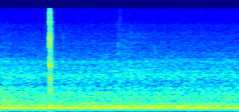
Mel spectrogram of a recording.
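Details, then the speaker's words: Cadillac Catera blower rewired with a toggle switch and key-on relay in place of the factory module, set on high with engine idling: steady even fan hum, one brief click, no squeal or rattle; running normally. "also wired in a relay so say I even had it on high and here it's not running now it won't work unless the key is on okay so and on that I'm sure you can hear hi"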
